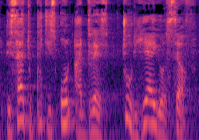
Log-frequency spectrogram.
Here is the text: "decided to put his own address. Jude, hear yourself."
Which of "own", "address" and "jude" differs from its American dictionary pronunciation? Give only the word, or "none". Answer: jude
